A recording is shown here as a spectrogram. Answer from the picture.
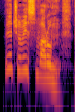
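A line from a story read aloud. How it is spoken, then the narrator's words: Laughing voice. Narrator (German): klang eine lachende Stimme von der Mauer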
